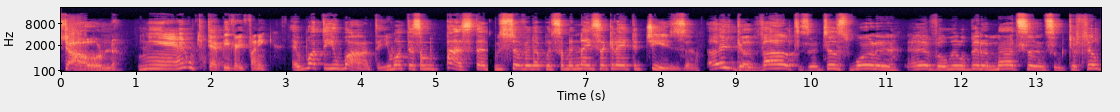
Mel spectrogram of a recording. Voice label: Characters Voice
